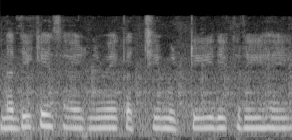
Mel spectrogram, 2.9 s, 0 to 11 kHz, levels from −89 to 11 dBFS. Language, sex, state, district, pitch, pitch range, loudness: Hindi, female, Bihar, Kishanganj, 200 Hz, 195-205 Hz, -15 LUFS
